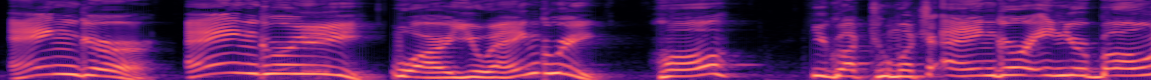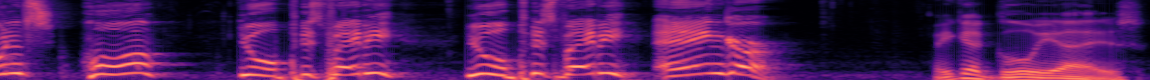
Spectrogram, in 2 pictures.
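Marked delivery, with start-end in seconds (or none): 0.0-0.8 taunting yell. Shown as a demonstration. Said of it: "I'm gonna go out and say angry". 0.9-9.7 mocking taunt. Taunting the ghost to provoke it.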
